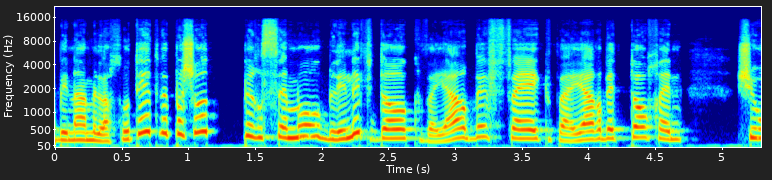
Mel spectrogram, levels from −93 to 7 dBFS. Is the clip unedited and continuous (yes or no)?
yes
